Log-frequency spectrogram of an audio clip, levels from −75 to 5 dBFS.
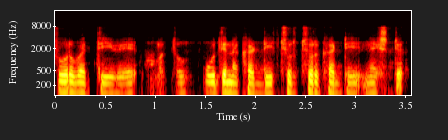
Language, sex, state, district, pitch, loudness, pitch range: Kannada, male, Karnataka, Koppal, 120 Hz, -21 LUFS, 115-125 Hz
